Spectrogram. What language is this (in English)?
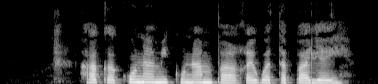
Cajatambo North Lima Quechua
